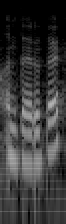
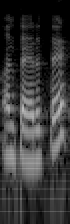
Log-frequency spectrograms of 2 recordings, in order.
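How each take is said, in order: Both takes have the same delivery.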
